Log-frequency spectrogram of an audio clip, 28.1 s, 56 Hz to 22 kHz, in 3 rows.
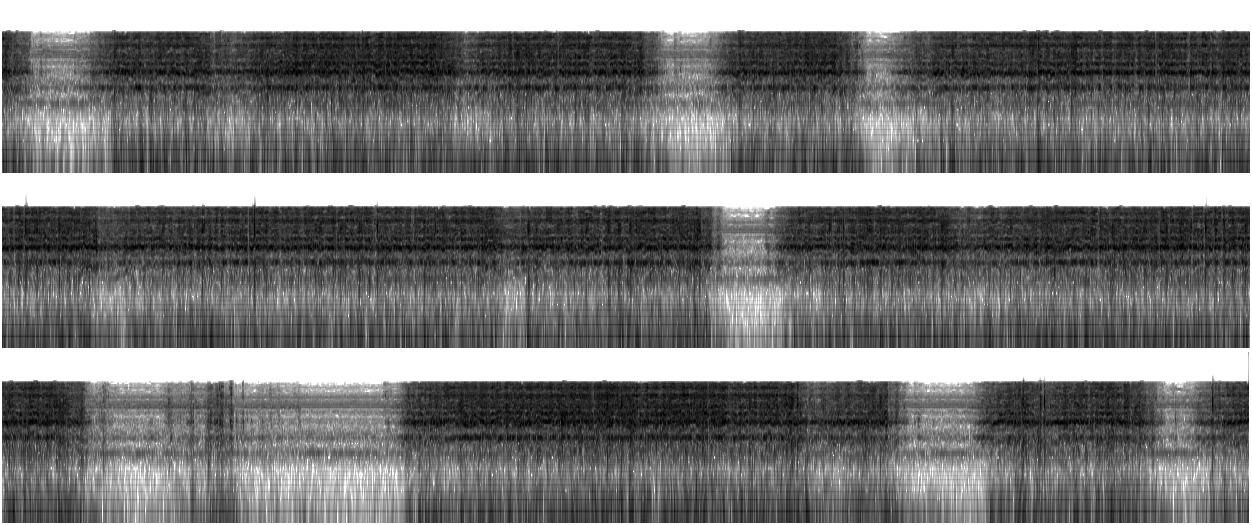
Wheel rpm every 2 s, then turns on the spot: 80, 130, 90, 110, 160, 140, 140, 70, 140, 130, 30, 150, 70, 80.
none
